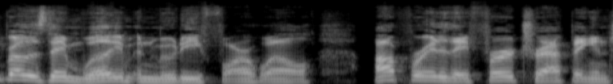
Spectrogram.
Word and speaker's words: Farwell: Like, and then also with the pronunciation, sometimes it's spelled without the E, so I believe the pronunciation is Farwell.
